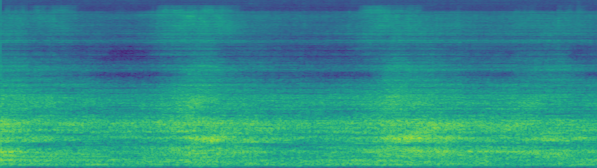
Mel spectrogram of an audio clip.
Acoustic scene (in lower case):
street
